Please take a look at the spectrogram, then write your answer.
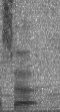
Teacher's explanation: مثل النطق في الثاء ينطقونها ساء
